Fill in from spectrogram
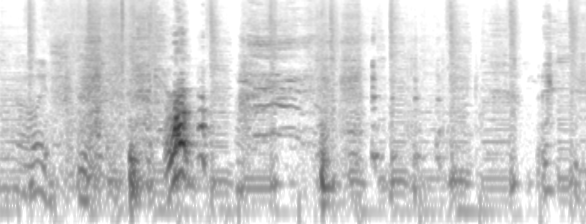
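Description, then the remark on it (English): A dog barks and yips in several short bursts, a few louder ones standing out, while people talk in the background throughout. “Bark, you gotta bark.”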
